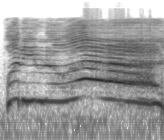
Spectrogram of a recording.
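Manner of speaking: high, loud crying shout; yelling. Retold or imitated. Woman unravels, yelling at hotel manager. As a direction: scream it through tears at him. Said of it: "she started yelling at me".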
